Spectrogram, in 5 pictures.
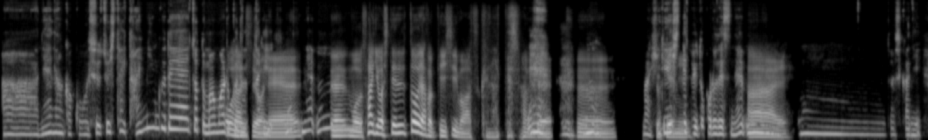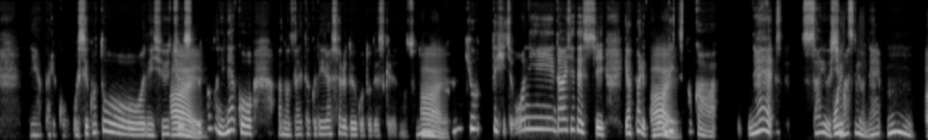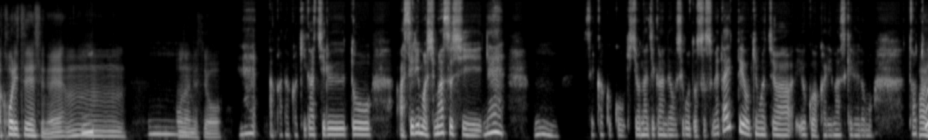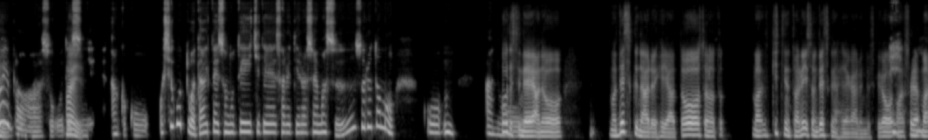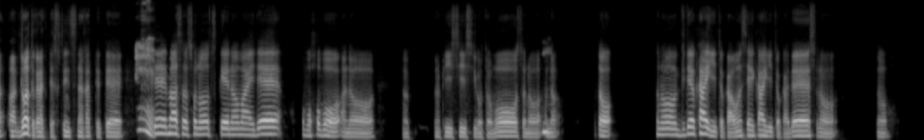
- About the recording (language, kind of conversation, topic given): Japanese, advice, 周りの音や散らかった部屋など、集中を妨げる環境要因を減らしてもっと集中するにはどうすればよいですか？
- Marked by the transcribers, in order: laughing while speaking: "熱くなってしまうんで"; other background noise; unintelligible speech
